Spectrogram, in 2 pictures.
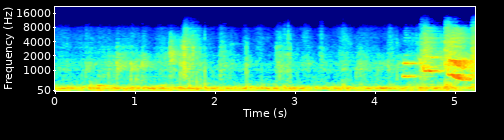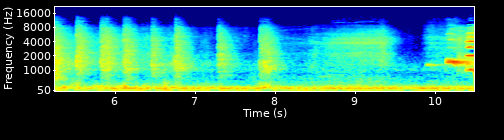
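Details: Labrador Retriever puppies, a litter of six, at play in an indoor puppy play room; short high whimpering squeaks rise and fall near the middle and return at the end, over scuffling clicks, pattering paws and a low steady hum.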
